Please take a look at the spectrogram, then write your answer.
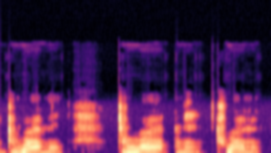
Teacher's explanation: the final allophone is a post alveolar because next to it there is a post alveolar sound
